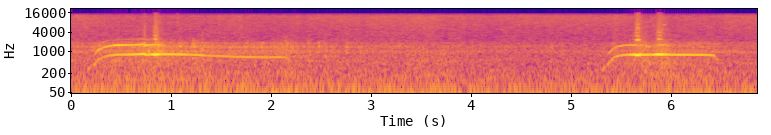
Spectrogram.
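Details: Cat on the street, where a kitten first meets its father cat: two long tonal meows, each rising quickly then holding a steady, slightly falling tone, the first lasting about two seconds and the second about one second, over steady background traffic hum.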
